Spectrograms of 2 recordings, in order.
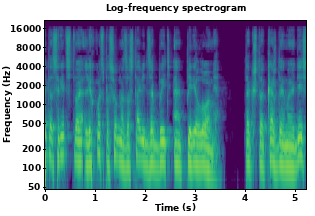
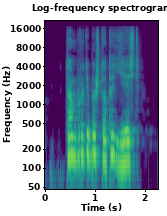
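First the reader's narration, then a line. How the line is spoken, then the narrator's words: Uncertain. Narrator (Russian): неуверенно произнесла Тоня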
